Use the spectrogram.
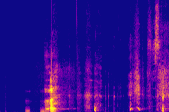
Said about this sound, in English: I just pretty much burped myself. Fatting myself like a baby. Like a baby. Probably a little vom came up.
